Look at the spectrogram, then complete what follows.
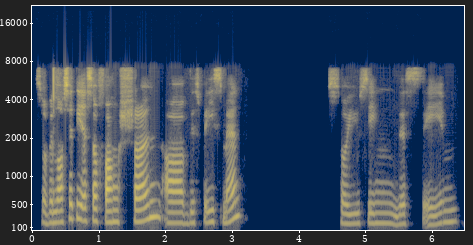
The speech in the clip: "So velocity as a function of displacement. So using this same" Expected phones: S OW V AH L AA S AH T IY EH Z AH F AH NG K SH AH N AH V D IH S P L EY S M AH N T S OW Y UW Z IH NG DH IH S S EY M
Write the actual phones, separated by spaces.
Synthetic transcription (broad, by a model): S OW V AH L AA S AH T IY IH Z AH F AH NG K SH AH N AH V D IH S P EY S M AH N T S OW Y UW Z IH NG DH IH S S EY M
